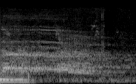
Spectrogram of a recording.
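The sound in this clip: Free-range chickens in a large organic egg-laying coop, calling and clucking. Their voices overlap in a continuous, tonal chorus with no gaps and no talking.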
